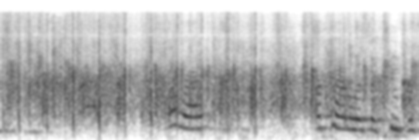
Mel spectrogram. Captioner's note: applause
